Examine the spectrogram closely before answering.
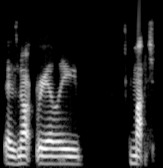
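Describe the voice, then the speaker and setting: A woman's voice: low voice, monotone, slow pace. A woman chatting casually as a podcast guest, peppering her loose sentences with "like". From Australia. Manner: loose, heavy use of "like". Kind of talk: casual chat. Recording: roomy, slightly dull sound.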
